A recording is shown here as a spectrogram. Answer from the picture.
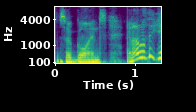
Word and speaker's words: Goins: when we first met his last name rhymes with coins so Goins and I don't think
